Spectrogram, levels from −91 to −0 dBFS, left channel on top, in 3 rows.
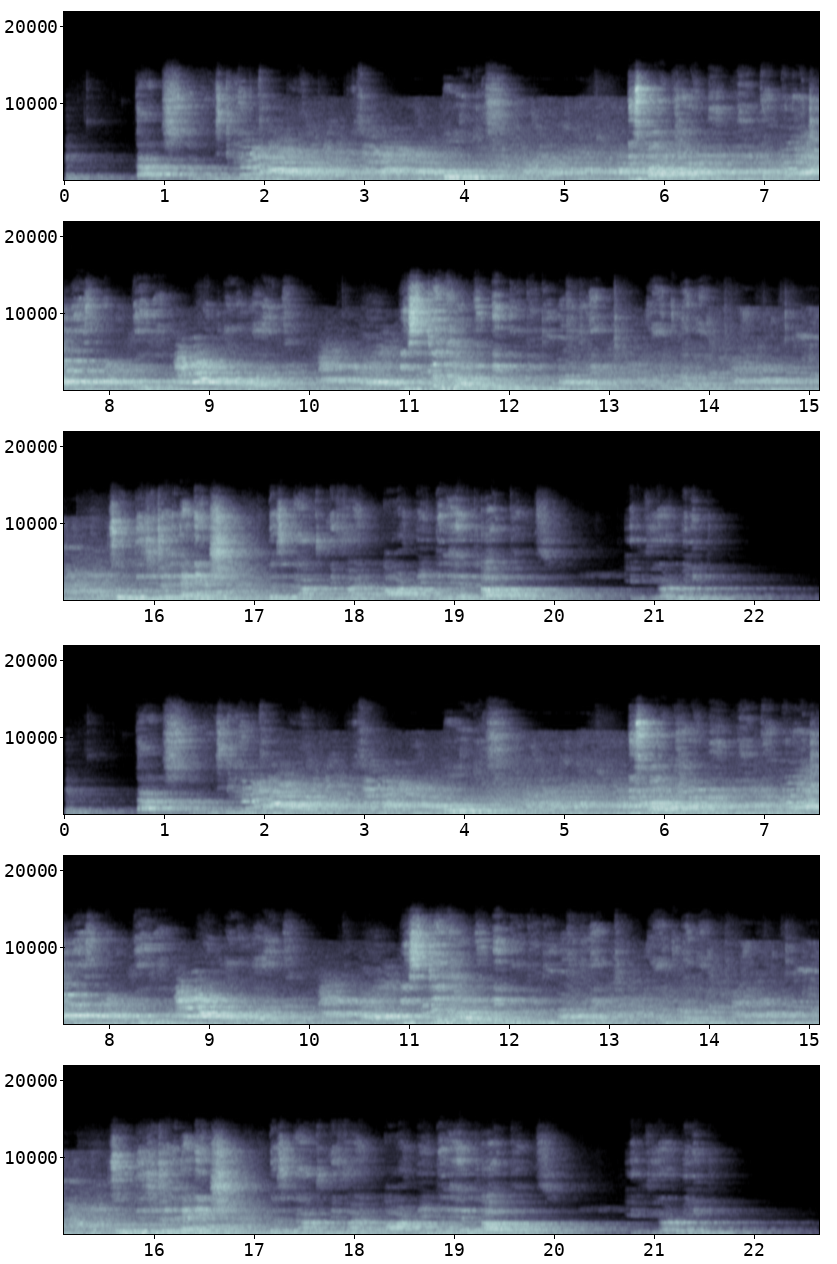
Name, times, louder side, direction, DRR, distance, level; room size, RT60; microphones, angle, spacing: voice 1, 0.7-2.5 2.9-3.0 3.8-4.4 5.6-8.7 8.9-9.8 10.5-13.0 13.4-14.0 14.5-14.8 15.3-19.8 20.7-21.6, left 1 dB, 40° left, -9 dB, 1.3 m, -25 dB
sound 1, 1.7-17.0, equal, 20° left, 1.2 m, -24 dB
sound 2, 1.7-20.2, right 2 dB, 85° right, 0.4 m, -31 dB
4.6 x 2.9 x 3.6 m, 2.6 s
head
